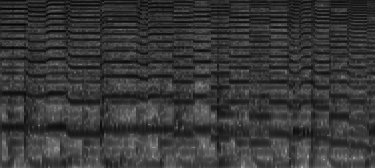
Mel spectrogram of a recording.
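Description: Instrumental devotional band music: a reedy, held melody line over a quick, steady drum beat.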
